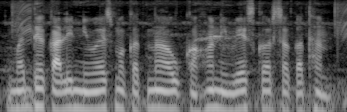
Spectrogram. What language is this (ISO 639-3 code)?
hne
